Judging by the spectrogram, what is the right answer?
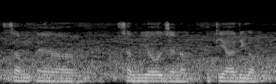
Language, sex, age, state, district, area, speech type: Sanskrit, male, 18-30, Kerala, Thrissur, rural, spontaneous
